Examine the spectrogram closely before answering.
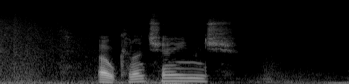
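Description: Electronic chimes ring out.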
